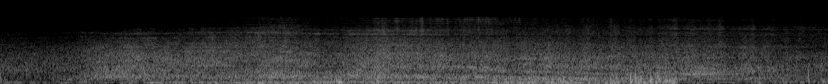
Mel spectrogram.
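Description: Boeing 737 jet airliner on final approach passing low overhead: the steady rumble and whine of its twin jet engines swells about a second in, is loudest around six seconds in, then fades as the plane moves away toward the runway.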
